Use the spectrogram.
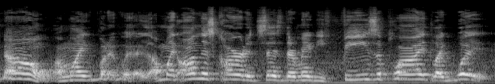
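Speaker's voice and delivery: high, exasperated complaint; arguing with the clerk about fees, pitched high; retold indignation. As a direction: argue it with rising disbelief. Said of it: "and I'm like".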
